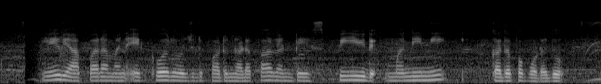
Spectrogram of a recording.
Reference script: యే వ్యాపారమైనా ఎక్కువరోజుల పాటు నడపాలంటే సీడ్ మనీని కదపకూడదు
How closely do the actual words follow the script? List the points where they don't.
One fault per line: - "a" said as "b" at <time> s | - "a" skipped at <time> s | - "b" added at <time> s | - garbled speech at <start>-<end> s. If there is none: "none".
none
